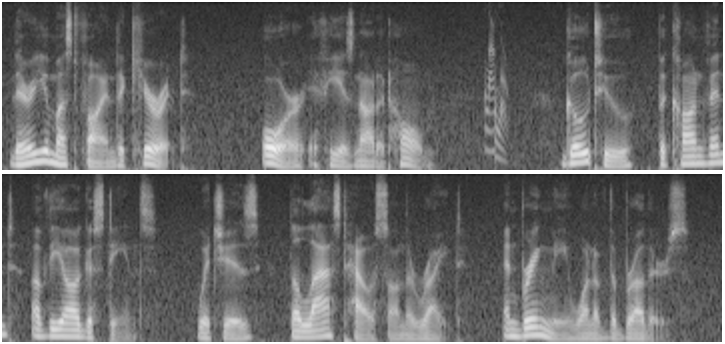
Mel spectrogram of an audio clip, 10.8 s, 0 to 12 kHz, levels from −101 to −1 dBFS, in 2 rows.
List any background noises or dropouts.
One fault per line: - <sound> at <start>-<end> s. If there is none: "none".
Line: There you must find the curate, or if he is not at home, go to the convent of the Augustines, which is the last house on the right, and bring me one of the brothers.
- chirp at 3.6-3.8 s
